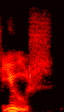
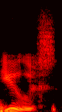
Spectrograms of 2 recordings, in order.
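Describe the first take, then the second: First: The word ends with a hissing S sound. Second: The word ends with a buzzing Z sound. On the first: The word is used as a noun. "with the letter S use is the noun" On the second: The word is used as a verb. "use with the letter Z pronunciation use"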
